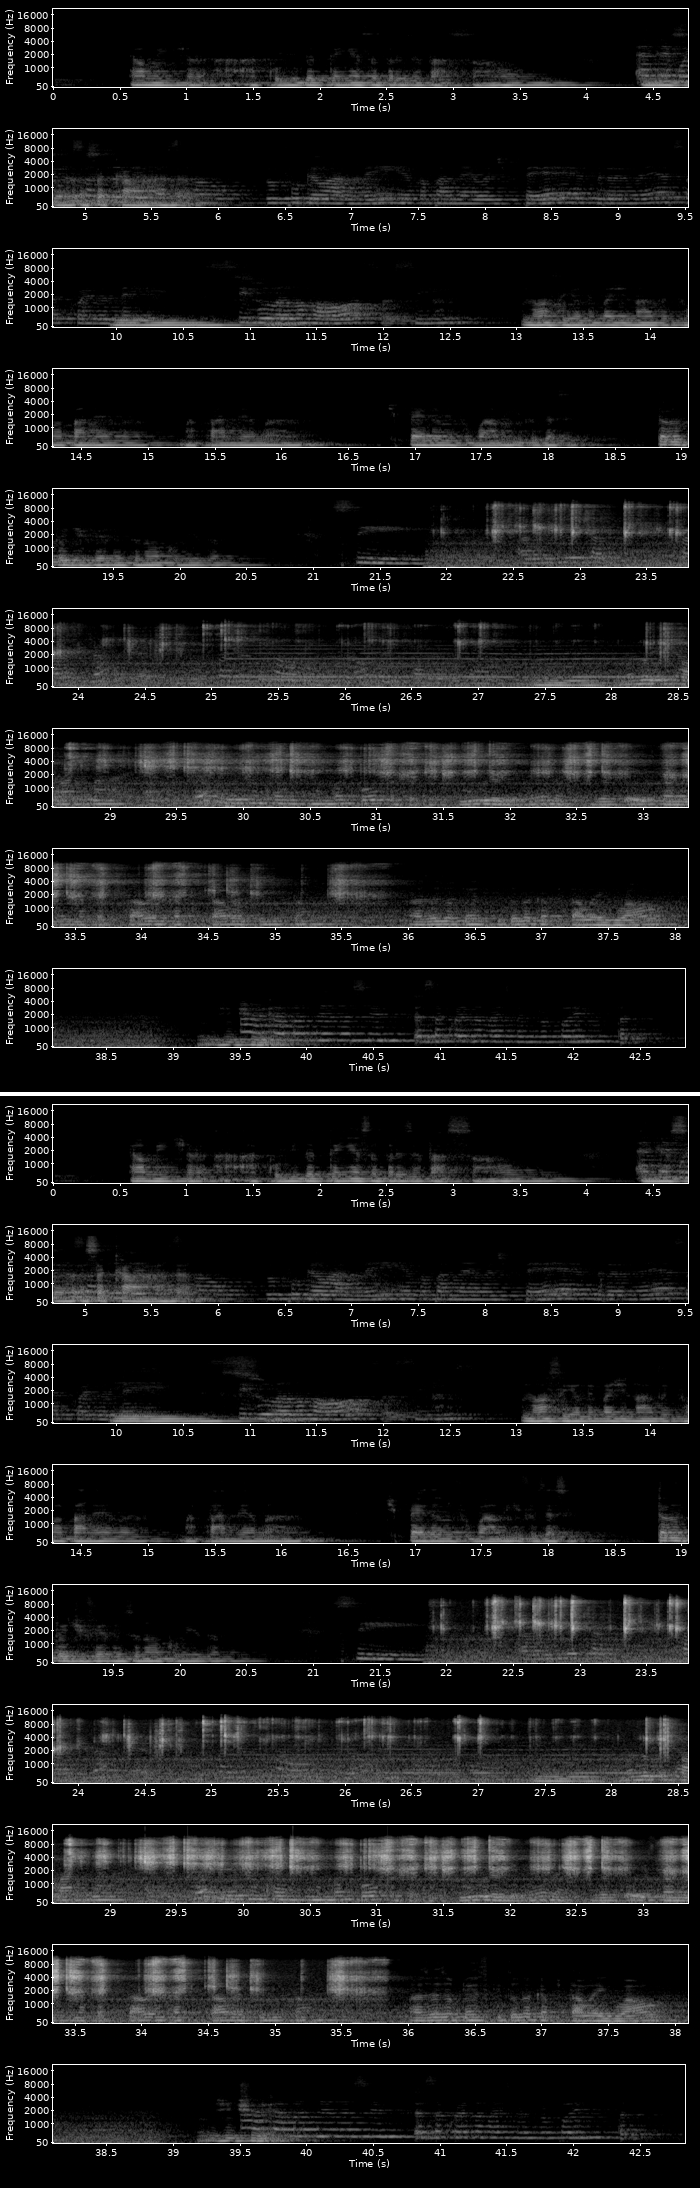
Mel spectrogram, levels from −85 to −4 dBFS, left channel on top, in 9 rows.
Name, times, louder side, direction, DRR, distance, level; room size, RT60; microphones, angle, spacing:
voice 1, 0.6-3.8 4.4-5.8 9.9-11.3 13.0-16.2 17.0-18.2 18.8-20.4 27.4-29.1 29.6-35.3 36.0-38.1 39.2-39.8, equal, 55° right, 10 dB, 2.5 m, -45 dB
voice 2, 4.4-6.1 6.4-10.3 10.9-12.6 20.9-22.0 22.5-23.2 23.8-27.3 28.2-29.7 38.7-38.8 39.5-42.4, equal, 25° left, 0 dB, 7.4 m, -54 dB
sound 1, 21.8-38.9, equal, ahead, 7.5 m, -54 dB
sound 2, 21.9-22.0 22.3-23.0 23.3-27.1 27.4-27.9 28.2-34.9 35.2-35.8, right 13 dB, 85° right, 0.9 m, -31 dB
Wind instrument woodwind instrument, 25.1-29.3, left 4 dB, 55° left, 4.9 m, -57 dB
21.0 x 19.5 x 9.5 m, 1.0 s
head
